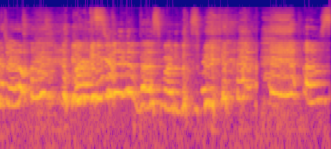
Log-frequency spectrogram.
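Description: A woman laughing hard, in near-continuous bursts, with snatches of speech mixed in.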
